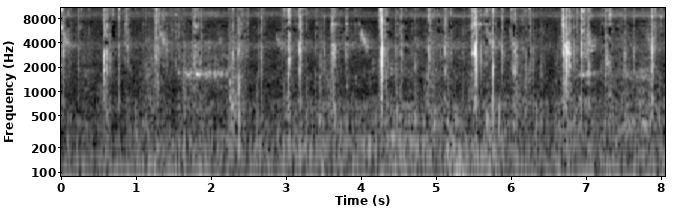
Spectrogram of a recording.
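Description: Irregular light clicks and clinks, some sharper than others, over a faint steady outdoor background.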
